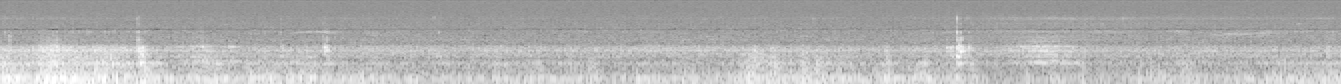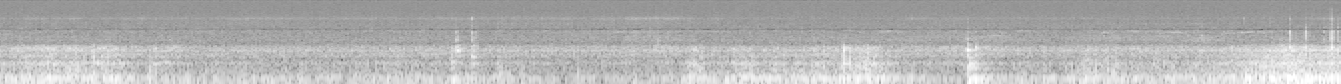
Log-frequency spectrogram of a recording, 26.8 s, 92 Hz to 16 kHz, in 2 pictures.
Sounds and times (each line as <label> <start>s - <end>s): bird sounds 0.5s - 4.4s
wind on fence 6.6s - 26.8s
bird sounds 10.2s - 15.0s
bird sounds 21.5s - 26.8s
